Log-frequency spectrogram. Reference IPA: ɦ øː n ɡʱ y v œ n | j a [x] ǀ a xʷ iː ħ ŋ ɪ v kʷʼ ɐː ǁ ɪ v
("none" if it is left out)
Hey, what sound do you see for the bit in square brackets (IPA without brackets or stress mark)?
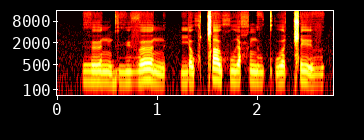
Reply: xʷ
